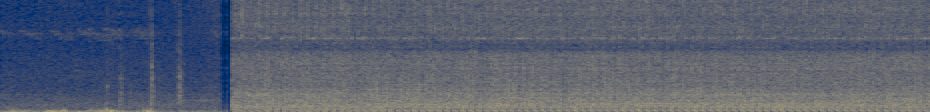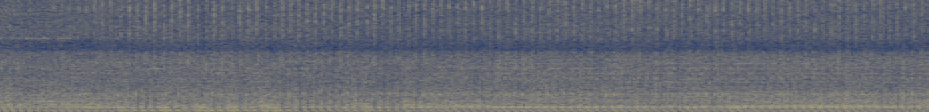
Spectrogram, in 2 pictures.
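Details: Log splitter's small single-cylinder engine, in cold weather: catches and holds a steady, even beat around four pulses a second, no misses or knocks; normal running.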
